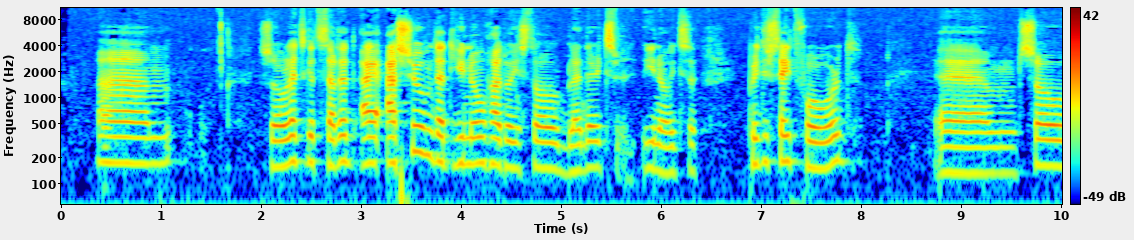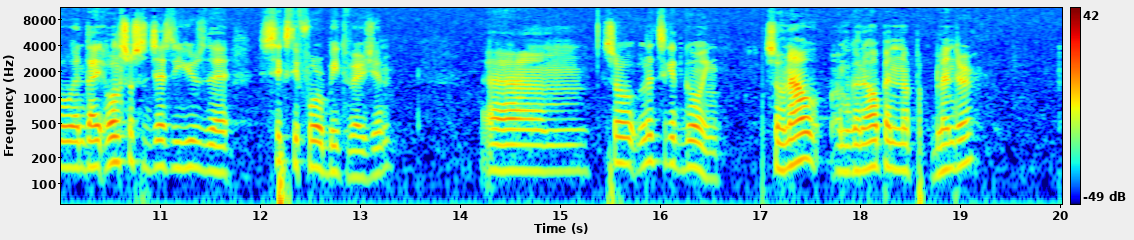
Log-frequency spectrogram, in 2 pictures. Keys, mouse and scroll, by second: 0.8 scroll up 2, 11.1 scroll up 2.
